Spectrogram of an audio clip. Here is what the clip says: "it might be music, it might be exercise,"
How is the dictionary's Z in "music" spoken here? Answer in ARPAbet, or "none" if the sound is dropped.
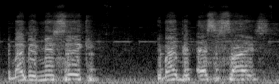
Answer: S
